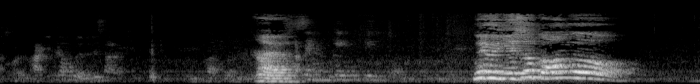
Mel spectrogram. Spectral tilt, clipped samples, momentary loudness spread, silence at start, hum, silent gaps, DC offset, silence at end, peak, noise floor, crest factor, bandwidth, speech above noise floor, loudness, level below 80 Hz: -4.5 dB/octave; under 0.1%; 24 LU; 0.35 s; none; none; under 0.1%; 0.7 s; 0 dBFS; -52 dBFS; 18 dB; 11.5 kHz; 35 dB; -14 LUFS; -70 dBFS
